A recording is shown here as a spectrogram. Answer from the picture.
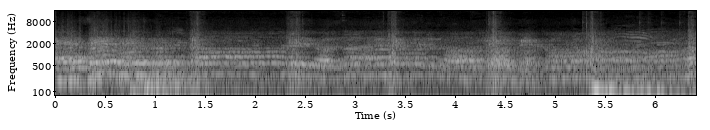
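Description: A group of men chanting a nauha (Shia mourning lament) together, with sharp matam chest-beating strikes about once a second keeping the beat.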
